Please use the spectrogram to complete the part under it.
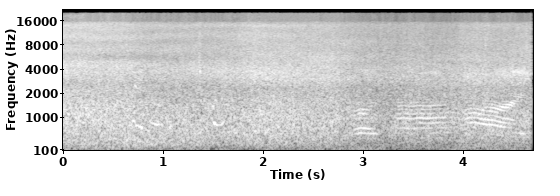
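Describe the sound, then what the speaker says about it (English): Waves wash continuously onto a clean white sand beach on Koh Samet, Thailand, a broad steady surf roar with wind buffeting the microphone, while a voice speaks faintly underneath. "As you can see, it's a white sand beach."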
